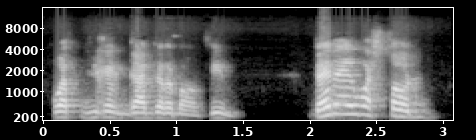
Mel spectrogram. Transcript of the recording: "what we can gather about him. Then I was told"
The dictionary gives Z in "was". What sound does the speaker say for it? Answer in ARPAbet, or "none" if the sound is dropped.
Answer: S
